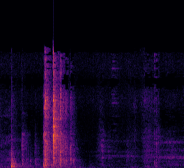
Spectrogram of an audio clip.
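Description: Rusty iron auger bit being handled and lifted off a wooden workbench: a sharp knock, then a longer clatter about half a second in.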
